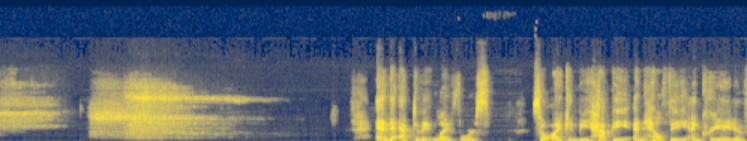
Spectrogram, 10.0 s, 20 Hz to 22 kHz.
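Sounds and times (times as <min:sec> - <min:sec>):
deep breath taken during a guided breathing exercise: 0:00.0 - 0:04.0, 0:04.7 - 0:05.0, 0:06.6 - 0:07.1
speech: 0:05.0 - 0:09.9.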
